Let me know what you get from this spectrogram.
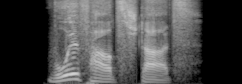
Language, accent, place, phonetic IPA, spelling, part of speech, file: German, Germany, Berlin, [ˈvoːlfaːɐ̯t͡sˌʃtaːt͡s], Wohlfahrtsstaats, noun, De-Wohlfahrtsstaats.ogg
- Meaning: genitive singular of Wohlfahrtsstaat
